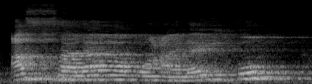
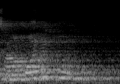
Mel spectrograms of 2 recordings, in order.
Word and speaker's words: আসসালামু আলাইকুম: আমি উচ্চারণ করছি। আপনারা খেয়াল করেন। আসসালামু আলাইকুম ওয়া রাহমাতুল্লাহি ওয়াবারাকাতুহ।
